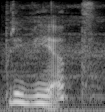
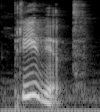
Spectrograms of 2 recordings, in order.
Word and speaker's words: привет: For example, the correct way is to say привет, with stress in the second syllable. But if you say привет, a lot of people will still understand you, especially if you're a foreigner.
